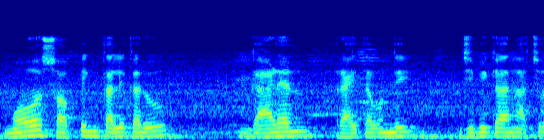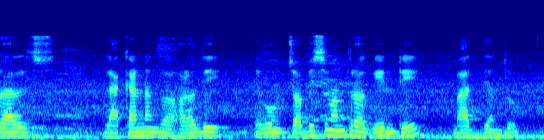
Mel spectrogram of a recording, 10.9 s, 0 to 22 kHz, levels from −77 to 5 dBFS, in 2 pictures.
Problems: background conversations at intervals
